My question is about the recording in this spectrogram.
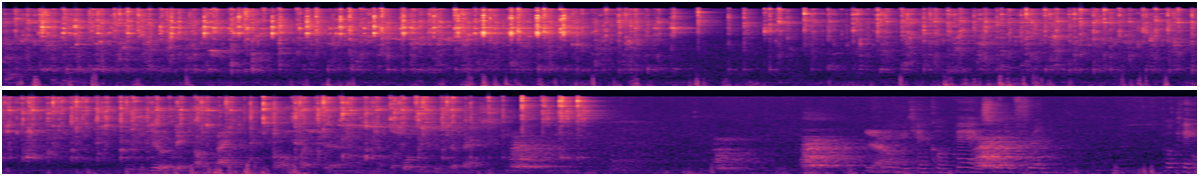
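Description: Detergent powder being stirred into water in small glass jars, the stirrers clinking and scraping rapidly against the glass for most of the stretch. It then eases off, with brief voice-like sounds near the end.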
